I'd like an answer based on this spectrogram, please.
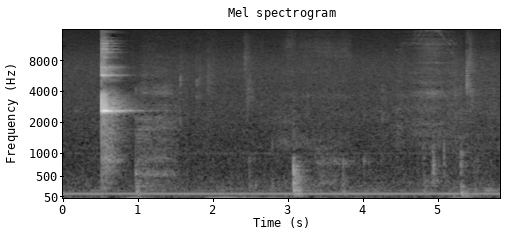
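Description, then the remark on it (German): A bright clink of whisky glasses in a toast rings out sharply at the start, followed by a few softer taps and knocks of glass over a steady low hum, with no talking. “Ja, also von daher, Prost! Prost!”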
